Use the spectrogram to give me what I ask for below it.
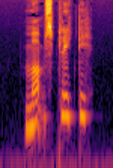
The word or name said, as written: momspligtig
